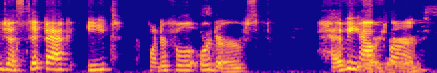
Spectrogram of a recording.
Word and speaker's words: hors d'oeuvres: So just so you know, you can just sit back, eat wonderful hors d'oeuvres, heavy Have hors fun. d'oeuvres. Yep. Yes. Yes, heavy hors d'oeuvres.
